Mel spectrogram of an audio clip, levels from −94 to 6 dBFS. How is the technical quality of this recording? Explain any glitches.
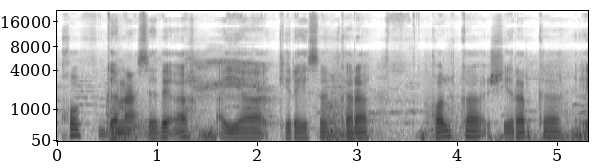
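No glitches turn up anywhere in this speech recording. There is nothing in it that calls for an explanation.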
